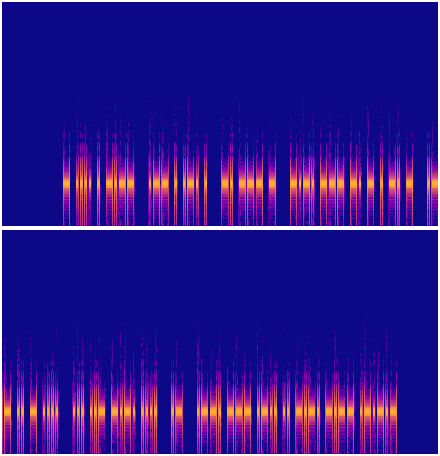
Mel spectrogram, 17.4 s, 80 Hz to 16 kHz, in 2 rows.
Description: Morse code, heard as a keyed tone, about 28 wpm, 700 Hz. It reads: THEY WERE NOT CONTENT WITH SUCH A POLICY.
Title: Sentences from Top 1000 Words - Review Part 6 - 28wpm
